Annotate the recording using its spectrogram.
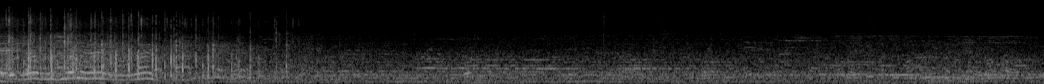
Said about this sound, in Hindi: ताली भी तो बजाइए कम से कम अपने लोगों के लिए।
